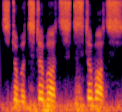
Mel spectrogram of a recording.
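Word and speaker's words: Stuburt: I mean, Druids, the main products that I like to use are obviously the Druids, Island Green, and Stubbots. That's how you pronounce it.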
